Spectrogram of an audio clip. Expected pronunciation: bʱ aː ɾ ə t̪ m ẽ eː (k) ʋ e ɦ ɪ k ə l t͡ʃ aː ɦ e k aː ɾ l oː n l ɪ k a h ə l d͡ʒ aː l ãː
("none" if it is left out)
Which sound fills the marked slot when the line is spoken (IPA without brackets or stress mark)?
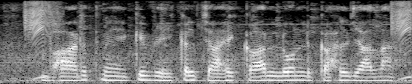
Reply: k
